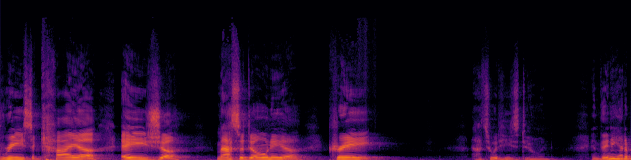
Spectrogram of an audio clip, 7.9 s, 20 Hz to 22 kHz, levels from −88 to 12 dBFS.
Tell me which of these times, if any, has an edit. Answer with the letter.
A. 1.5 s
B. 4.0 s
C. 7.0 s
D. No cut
D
